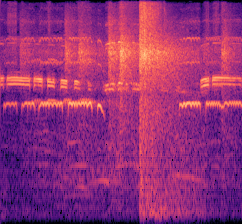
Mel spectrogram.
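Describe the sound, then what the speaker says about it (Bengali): A police sound grenade bursts at a Shahbag intersection to disperse protesting teachers: one sharp, loud blast cuts through a steady crowd hubbub and a high whistling tone about midway through the moment. "শাহবাগ মোড়ে আন্দোলনরত শিক্ষকদের ছত্রভঙ্গ করতে পুলিশের সাউন্ড গ্রেনেড নিক্ষেপ"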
